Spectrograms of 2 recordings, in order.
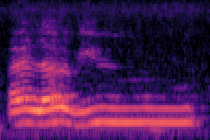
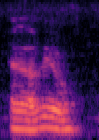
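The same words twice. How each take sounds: First: High, very drawn-out cooing; doting coo. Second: Said in the usual way. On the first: Real, not acted. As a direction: stretch it out high, cooing to a pet. Repeated as cooing to pet.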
